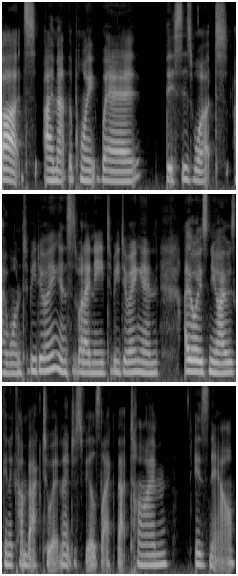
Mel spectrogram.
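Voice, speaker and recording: A woman talks with an Australian accent and fairly even intonation. Her recording is very clean, with a silent background. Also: medium pitch for a woman, moderate pace. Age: 20s. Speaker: podcast host and lifestyle blogger. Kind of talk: casual monologue.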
